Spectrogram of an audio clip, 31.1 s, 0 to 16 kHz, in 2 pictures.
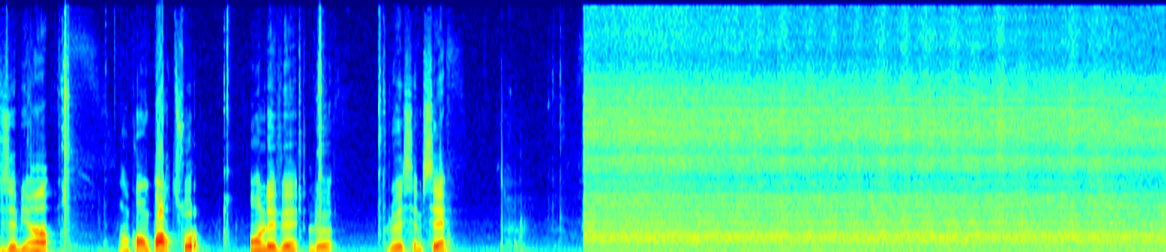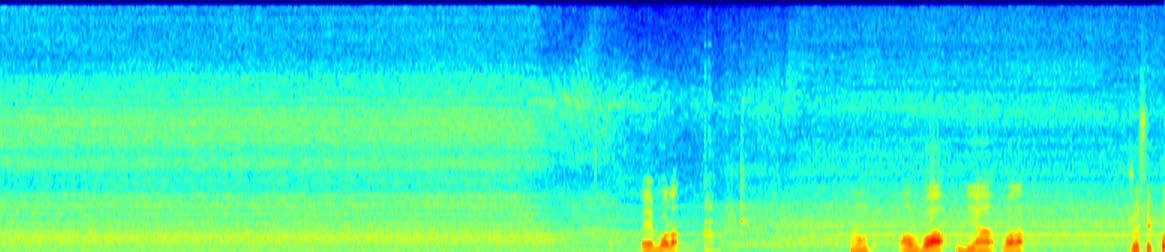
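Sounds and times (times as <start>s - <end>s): hot air station blowing: 7.8s - 31.0s.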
